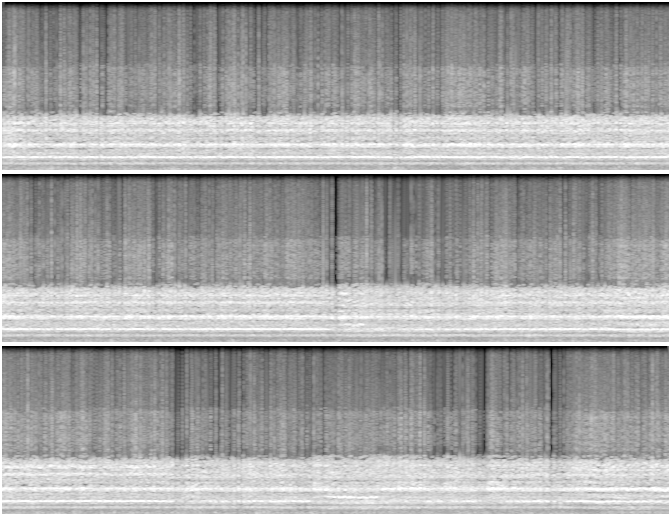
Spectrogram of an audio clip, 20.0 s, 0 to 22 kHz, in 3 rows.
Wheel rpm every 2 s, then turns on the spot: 230, 230, 230, 230, 240, 230, 230, 230, 220, 220.
none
